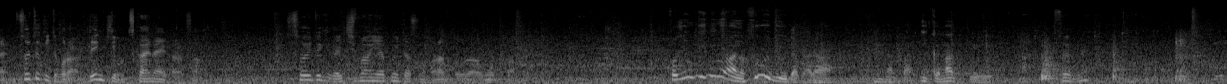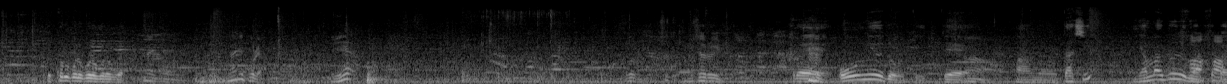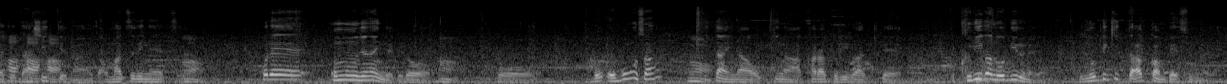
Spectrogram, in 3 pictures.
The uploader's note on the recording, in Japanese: 三重県四日市。野外収録に臨みます。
